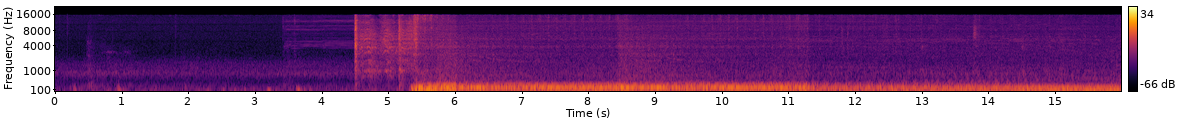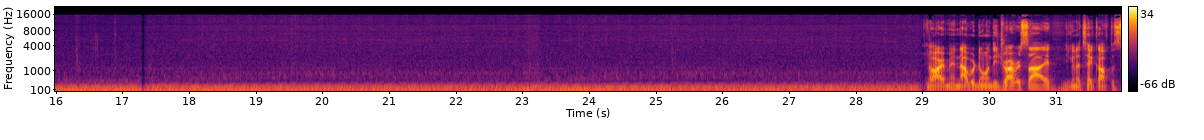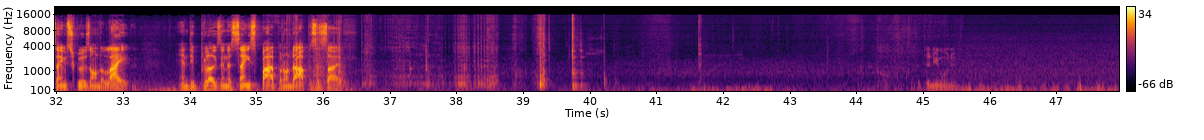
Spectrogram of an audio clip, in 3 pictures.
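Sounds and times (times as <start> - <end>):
engine cranking: 4.5 - 5.9, 33.1 - 39.4
engine idling: 4.6 - 29.0, 32.6 - 38.6.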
